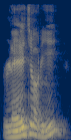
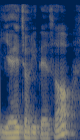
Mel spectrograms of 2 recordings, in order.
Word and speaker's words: 예절: 예절은 레절이 두음법칙에서 우리가 첫 소리에 니을이 오면 발음하기 쉬운 것으로 바뀝니다. 그래서 예절이 돼서 우리가 예절이라고 합니다.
